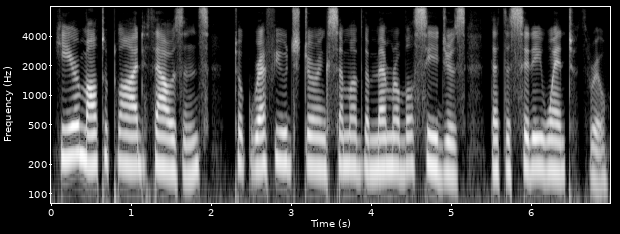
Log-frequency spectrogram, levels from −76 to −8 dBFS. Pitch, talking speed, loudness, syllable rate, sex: 185 Hz, 135 wpm, -17 LUFS, 4.5 syllables/s, female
